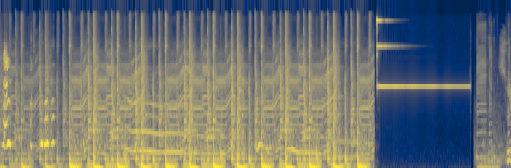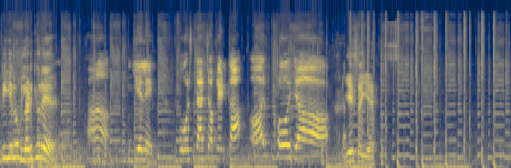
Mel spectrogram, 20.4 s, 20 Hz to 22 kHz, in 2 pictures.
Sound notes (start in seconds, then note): 0.0 laughing; 1.5 crying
